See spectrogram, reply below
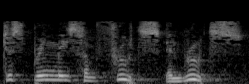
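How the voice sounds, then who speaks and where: A man's voice: high-pitched, slow pace, slightly rough, lo-fi sound, pitched above the performer's own voice, full character voice. A man voicing an agitated, pleading Brahmin pilgrim in a devotional story, forgiving and resigned, crying out in short repeated pleas. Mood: urgent pleading.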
